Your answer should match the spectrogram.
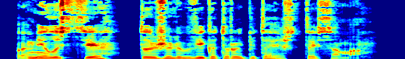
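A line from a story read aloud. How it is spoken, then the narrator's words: Calm. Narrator (Russian): спокойно ответил он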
